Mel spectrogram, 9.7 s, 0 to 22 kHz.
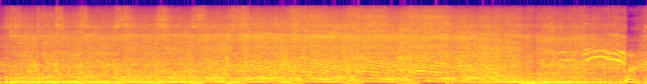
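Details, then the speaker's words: Yamaha Jupiter Z1 engine, hot, after a cylinder block rebuild that had run rough and ticking when hot: revved hard, pitch sweeping up and down, then settles back to a smooth steady idle with no knock; normal. "digeber habis digeber suaranya kembali langsam bagus"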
